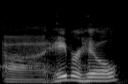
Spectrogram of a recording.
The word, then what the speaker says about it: Haverhill: the largest Dunkin' facility in the U.S., which is located in Haverhill, Massachusetts.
